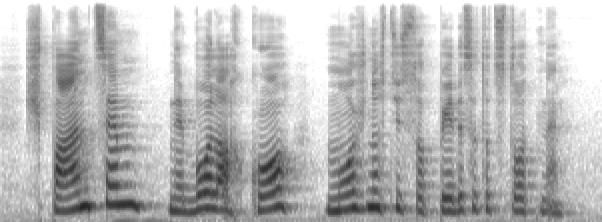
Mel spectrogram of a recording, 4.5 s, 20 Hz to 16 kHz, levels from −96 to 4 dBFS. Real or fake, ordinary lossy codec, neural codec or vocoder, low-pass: real; none; none; 14.4 kHz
